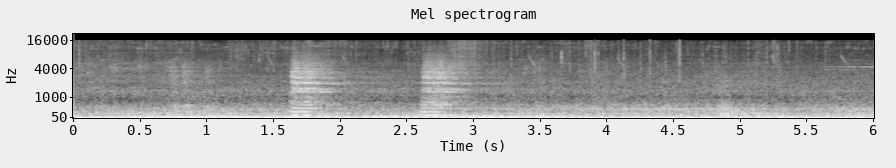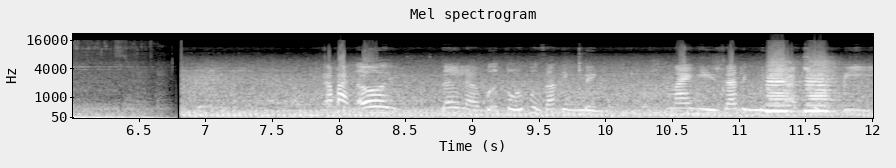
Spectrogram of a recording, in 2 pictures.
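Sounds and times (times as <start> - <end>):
road traffic rumbling: 0.0 - 12.0
vehicle horn toots: 1.6 - 3.2, 11.2 - 11.9.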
